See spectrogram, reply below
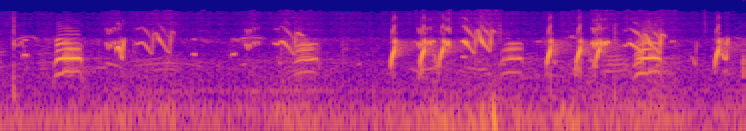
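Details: Quail calling for quail hunting: a fast, squeaky chatter of short upward-sweeping notes, several overlapping in quick bursts with brief pauses.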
